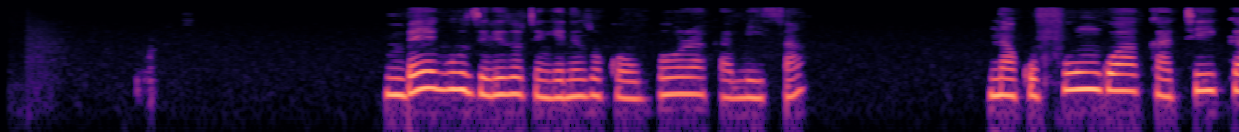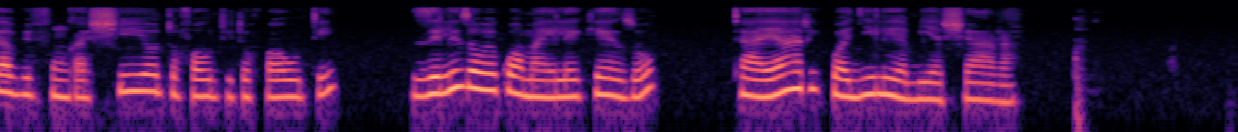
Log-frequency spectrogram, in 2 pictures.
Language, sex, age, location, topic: Swahili, female, 25-35, Dar es Salaam, agriculture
